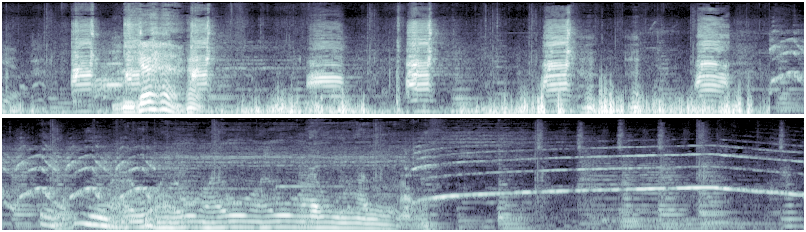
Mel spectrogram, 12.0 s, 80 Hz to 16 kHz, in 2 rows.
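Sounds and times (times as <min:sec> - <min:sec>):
animal honking calls: 0:05.2 - 0:07.4.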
